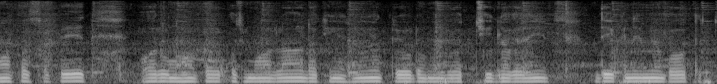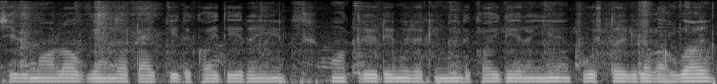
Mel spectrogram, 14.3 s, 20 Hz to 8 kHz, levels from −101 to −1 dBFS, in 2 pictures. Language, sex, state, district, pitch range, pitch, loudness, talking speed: Hindi, male, Chhattisgarh, Korba, 115-120 Hz, 120 Hz, -34 LUFS, 190 wpm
